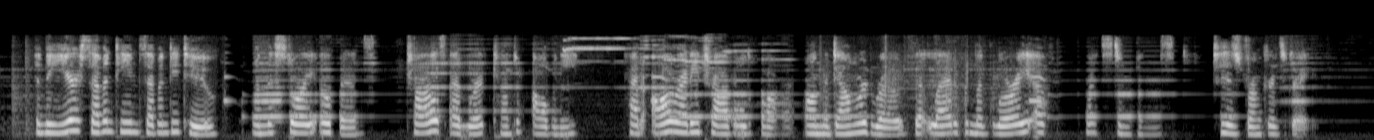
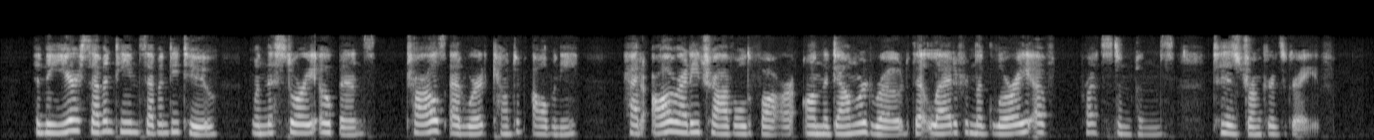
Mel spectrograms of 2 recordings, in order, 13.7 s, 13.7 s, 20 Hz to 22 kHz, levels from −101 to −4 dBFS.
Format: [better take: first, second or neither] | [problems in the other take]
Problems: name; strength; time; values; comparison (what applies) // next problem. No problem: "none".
second | noise reduction (neural mask model RNNoise)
